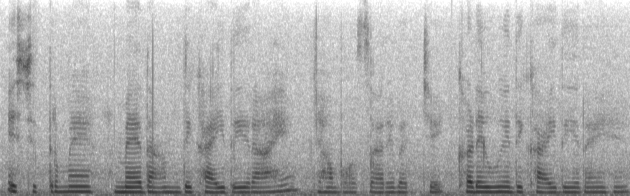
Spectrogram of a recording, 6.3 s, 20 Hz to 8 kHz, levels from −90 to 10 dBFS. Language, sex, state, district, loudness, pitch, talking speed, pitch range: Hindi, female, Bihar, Saran, -17 LUFS, 200 Hz, 170 wpm, 195-205 Hz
